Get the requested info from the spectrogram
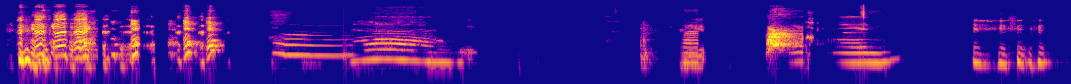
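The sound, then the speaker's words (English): A puppy barks in short, high yipping bursts, broken by a longer drawn-out whining cry and a few brief pauses before more yaps. “You're welcome, puppy.”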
